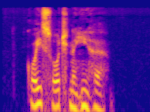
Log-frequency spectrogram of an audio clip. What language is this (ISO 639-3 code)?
urd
